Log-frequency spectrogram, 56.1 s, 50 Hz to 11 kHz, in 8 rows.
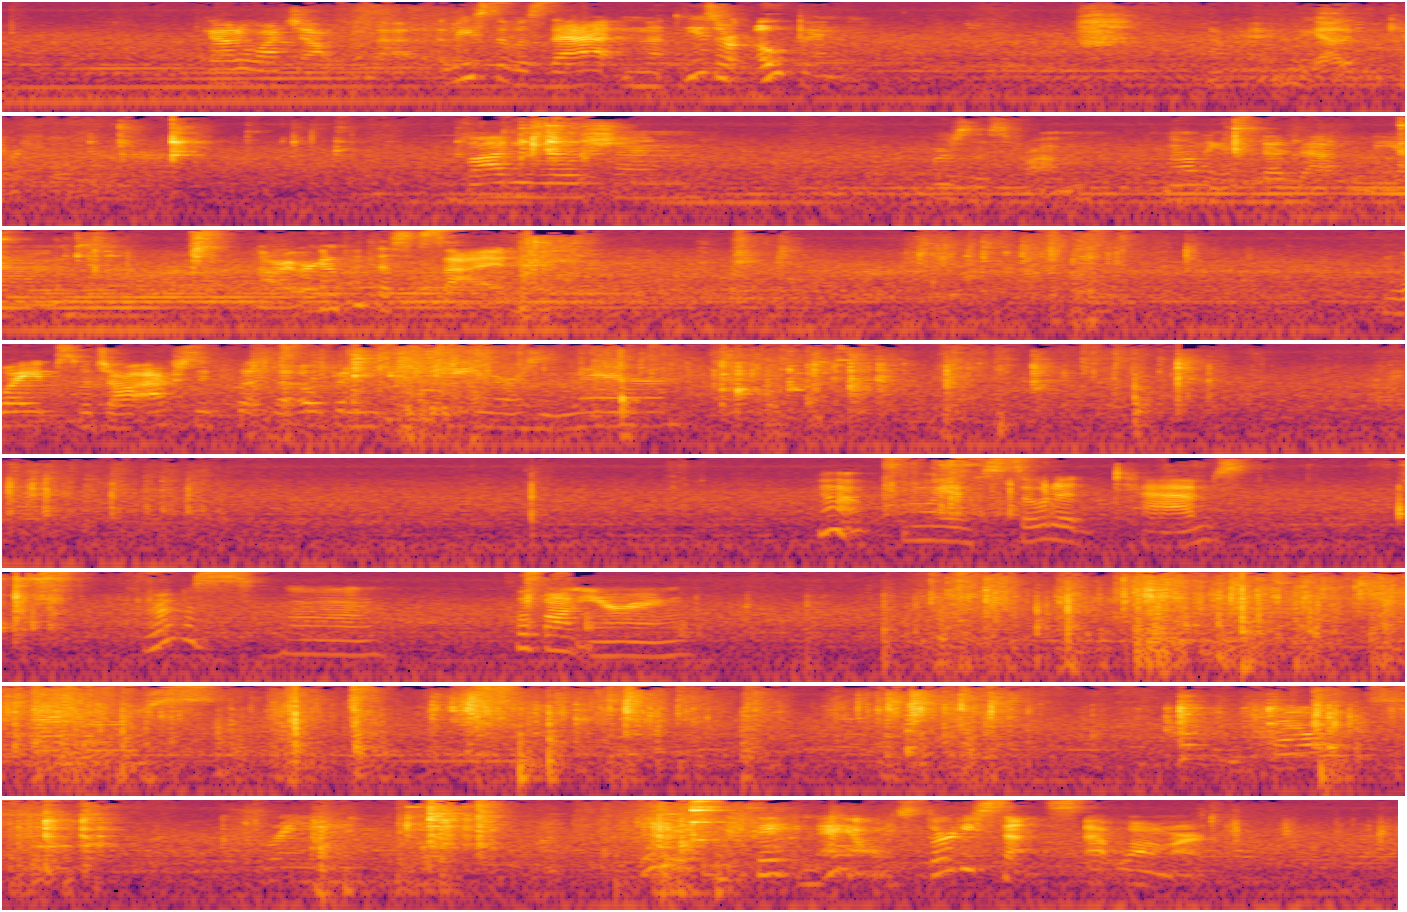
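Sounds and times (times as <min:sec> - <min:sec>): low steady rumble: 0:00.0 - 0:56.0
clothes hangers clattering in box: 0:07.4 - 0:10.1, 0:21.8 - 0:27.2, 0:27.9 - 0:29.2, 0:32.4 - 0:33.4, 0:39.5 - 0:49.7, 0:50.3 - 0:53.1.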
